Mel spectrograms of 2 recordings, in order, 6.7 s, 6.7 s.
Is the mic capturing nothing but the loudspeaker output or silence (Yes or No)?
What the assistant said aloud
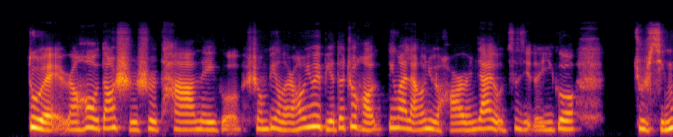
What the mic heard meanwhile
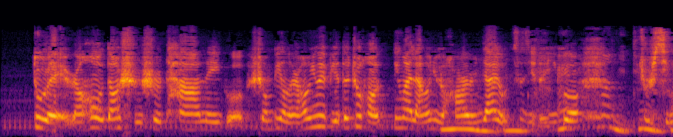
No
